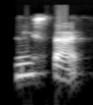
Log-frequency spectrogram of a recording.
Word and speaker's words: নিস্তার: খেয়াল করলে দেখতে পাবো যে দন্ত নরসিকার পরে যুক্ত অক্ষর মূর্ধন্য শয় তটা, দন্ত শয় তটা দন্ত স থাকার কারণে আমরা এর উচ্চারণটা বা ধ্বনিটা উচ্চারণ করব বিসর্গের মতো। যেমন নিস্তার, নিস্তার, নিস্তার।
